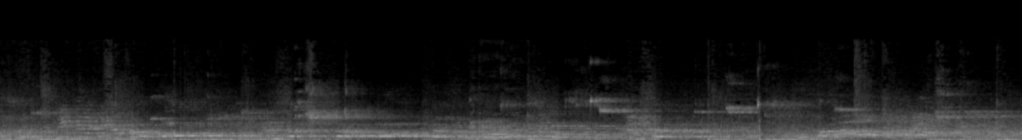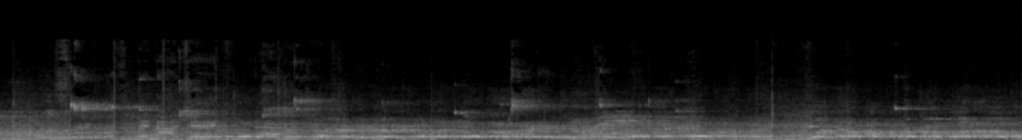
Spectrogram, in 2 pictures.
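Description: Basketball game in a gymnasium: a ball bouncing on the hardwood court amid indistinct voices of players and spectators, echoing in the large hall.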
